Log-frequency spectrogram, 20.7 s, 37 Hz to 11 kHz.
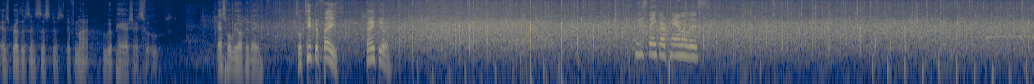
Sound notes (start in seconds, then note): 2.9 applause; 10.3 applause; 16.3 continued applause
